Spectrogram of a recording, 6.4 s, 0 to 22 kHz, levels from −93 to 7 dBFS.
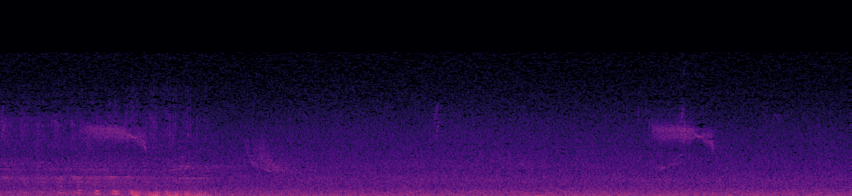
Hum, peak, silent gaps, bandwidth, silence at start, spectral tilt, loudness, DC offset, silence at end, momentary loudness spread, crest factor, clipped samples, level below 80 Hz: none; -26 dBFS; none; 16.5 kHz; 0 s; -4 dB/octave; -46 LUFS; under 0.1%; 0 s; 7 LU; 20 dB; under 0.1%; -58 dBFS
